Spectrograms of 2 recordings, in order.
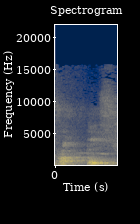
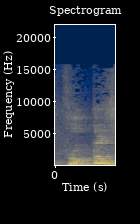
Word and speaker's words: ফ্রুক্টোজ: আর সুক্রোজের ক্ষেত্রে কি, একটা গ্লুকোজের সঙ্গে একটা ফ্রাক্টোজ জুড়ে, তাই তো? হ্যাঁ। ফ্রুক্টোজ বা ফ্রাক্টোজ দুটোই ঠিক, ঠিক আছে, উচ্চারণ দুটোই ঠিক।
